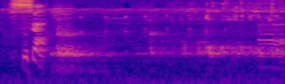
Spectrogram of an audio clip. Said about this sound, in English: Oh wait, first we have to pour the wine. Well, literally, that's your job. Okay.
